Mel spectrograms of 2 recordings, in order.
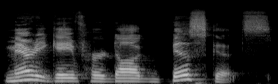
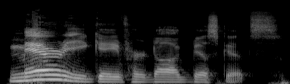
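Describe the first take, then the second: First: The stress falls on the word biscuits. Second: The stress falls on the word Mary. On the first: Biscuits, not something else, were what the dog got. "the stress is now on the word biscuits" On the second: It was this person, not another, who gave them. "I stress Mary because I want to emphasize who is giving her dog biscuits"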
